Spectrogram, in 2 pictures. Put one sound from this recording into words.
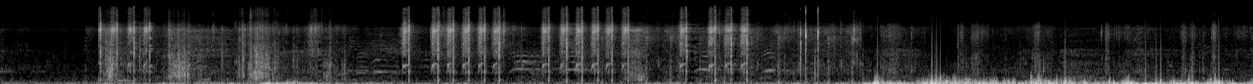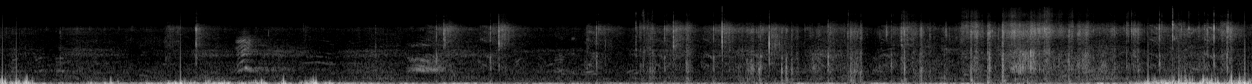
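A rifle fires rapid bursts of sharp shots close by.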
